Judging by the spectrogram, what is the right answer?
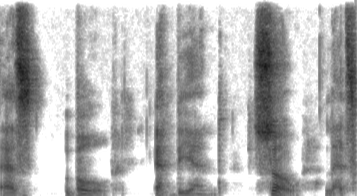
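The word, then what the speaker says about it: -able: Here it's an unstressed ending. It receives no emphasis and because of that it's pronounced in this very short way as a bull.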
